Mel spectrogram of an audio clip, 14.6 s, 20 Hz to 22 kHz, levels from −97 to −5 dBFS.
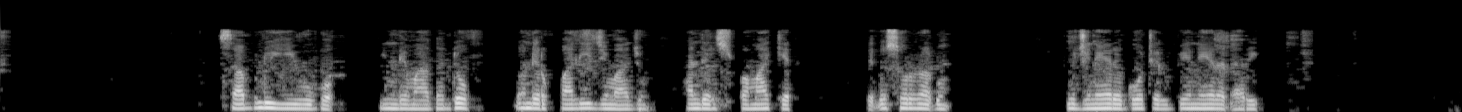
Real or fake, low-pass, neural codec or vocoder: real; 7.2 kHz; none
